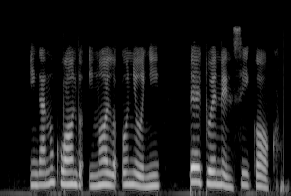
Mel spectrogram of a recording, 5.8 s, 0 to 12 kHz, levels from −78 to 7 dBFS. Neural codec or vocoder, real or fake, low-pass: codec, 16 kHz, 2 kbps, X-Codec, HuBERT features, trained on balanced general audio; fake; 7.2 kHz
